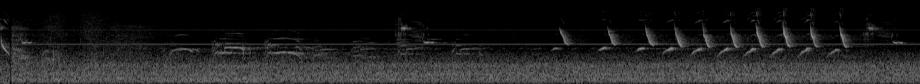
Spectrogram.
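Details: In April, a Northern cardinal after soft scattered notes breaks into a fast series of about a dozen short, sharply down-slurred whistles, each paired with a lower note, repeated several times per second.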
